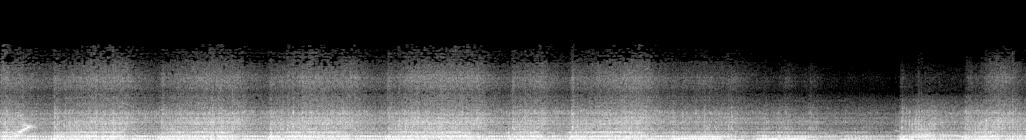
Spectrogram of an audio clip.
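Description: Rat rod engines revving hard for their exhaust flamethrowers, a loud, rough running that rises and falls continuously, with a brief dip shortly before the end.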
